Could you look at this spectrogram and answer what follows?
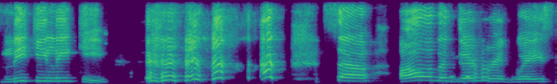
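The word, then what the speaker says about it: Likelike: how do you pronounce that street name and it's spelled l-i-k-e -l-i-k-e like so it's like like and of course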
